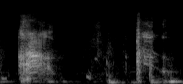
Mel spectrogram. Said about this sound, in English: As you're speaking, all of a sudden you start choking violently as you swallow the bug.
